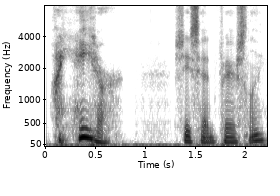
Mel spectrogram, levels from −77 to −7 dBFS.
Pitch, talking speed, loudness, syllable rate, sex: 115 Hz, 160 wpm, -19 LUFS, 5.2 syllables/s, male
